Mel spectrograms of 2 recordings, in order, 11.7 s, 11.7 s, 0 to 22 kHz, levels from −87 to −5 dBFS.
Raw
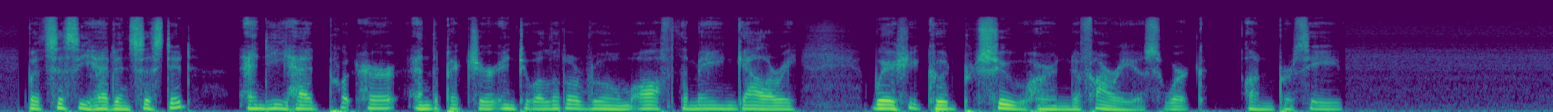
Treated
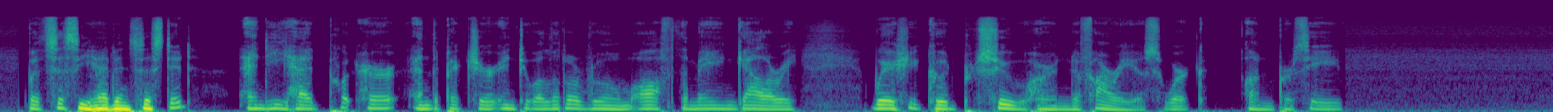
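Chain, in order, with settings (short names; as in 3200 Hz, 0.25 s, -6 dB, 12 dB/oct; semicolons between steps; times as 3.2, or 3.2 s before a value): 0.59–1.15 tilt -4.5 dB/oct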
